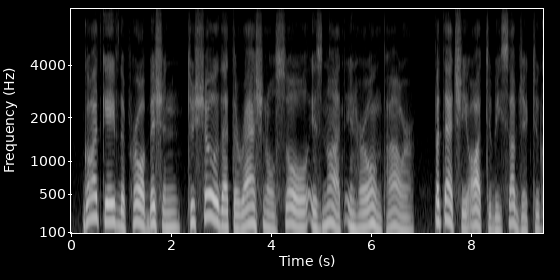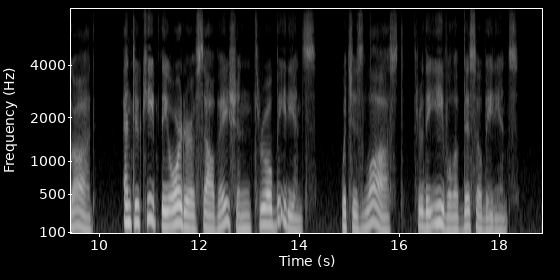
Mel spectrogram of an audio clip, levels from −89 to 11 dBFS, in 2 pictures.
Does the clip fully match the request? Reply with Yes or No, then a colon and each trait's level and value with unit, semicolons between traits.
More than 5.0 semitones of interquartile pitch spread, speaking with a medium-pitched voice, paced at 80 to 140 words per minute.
Yes: wide, 5.6 semitones; medium, 145 Hz; slow, 135 wpm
